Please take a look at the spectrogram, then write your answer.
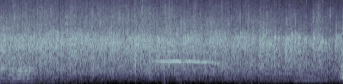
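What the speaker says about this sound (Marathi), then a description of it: "जरा जोरदार टाळ्या या ग्रुपसाठी पाहिजे." A women's group from a police wives' association is applauded by an audience at a performance, dense continuous clapping, loud and close, lasting throughout.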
